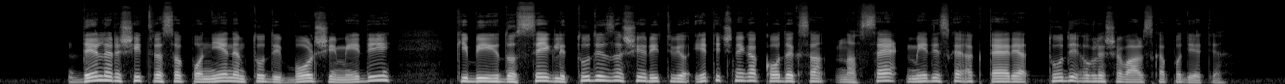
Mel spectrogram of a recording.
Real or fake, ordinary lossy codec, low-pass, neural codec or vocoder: real; none; 19.8 kHz; none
